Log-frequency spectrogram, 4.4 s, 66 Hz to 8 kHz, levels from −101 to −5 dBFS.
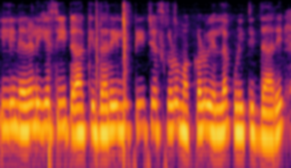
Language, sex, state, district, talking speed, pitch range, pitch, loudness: Kannada, female, Karnataka, Bangalore, 135 wpm, 185-205 Hz, 195 Hz, -21 LUFS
